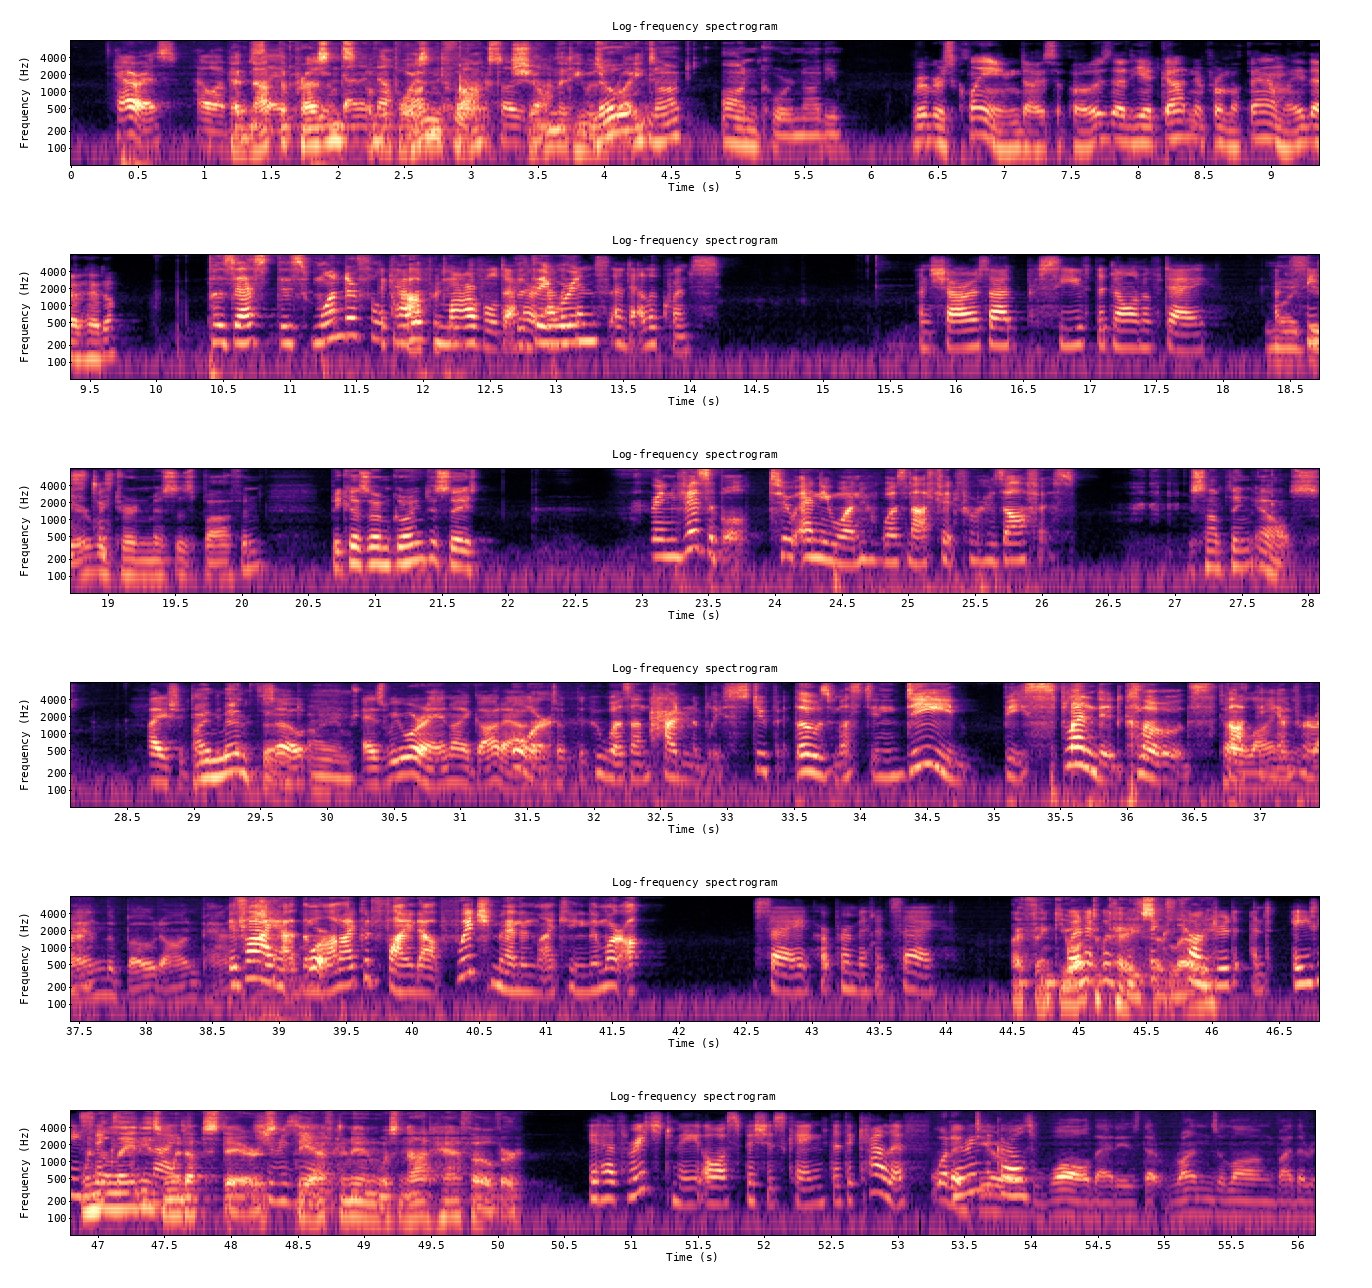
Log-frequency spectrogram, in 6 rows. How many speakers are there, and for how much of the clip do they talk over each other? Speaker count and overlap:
6, about 26%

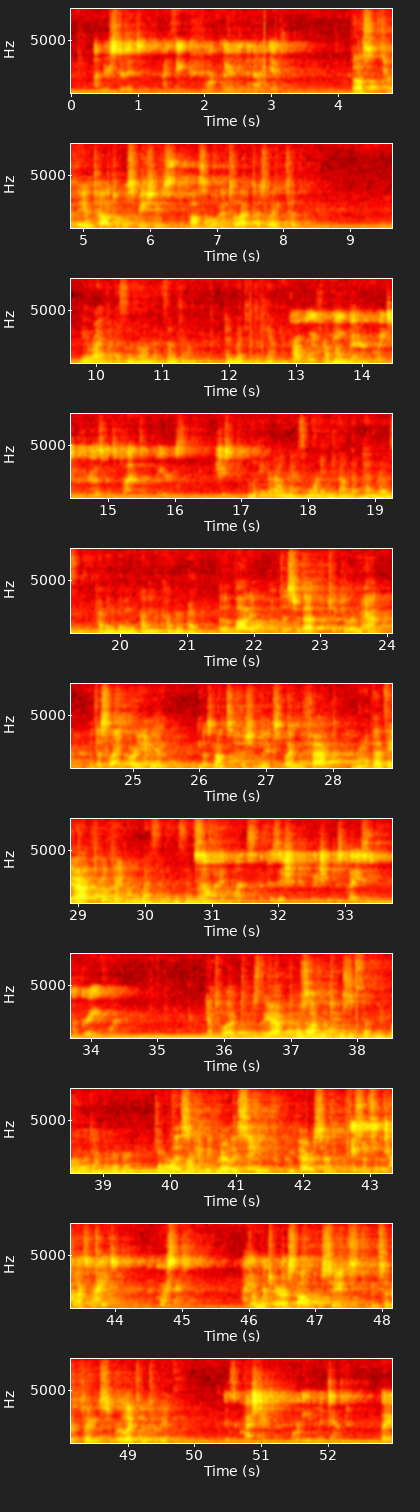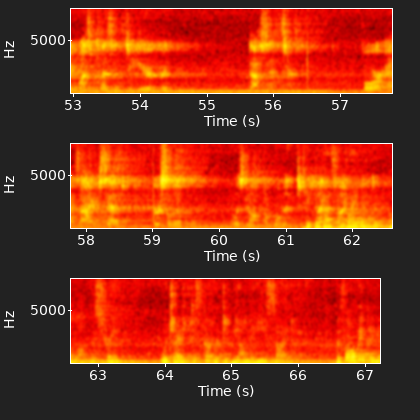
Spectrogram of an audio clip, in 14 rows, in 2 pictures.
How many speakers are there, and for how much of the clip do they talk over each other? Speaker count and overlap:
3, about 12%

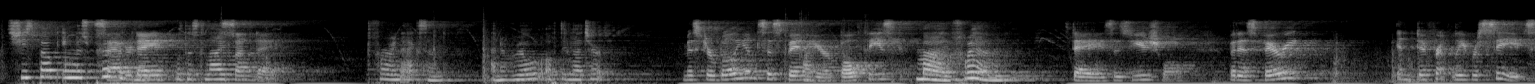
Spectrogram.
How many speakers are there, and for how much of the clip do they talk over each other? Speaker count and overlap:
2, about 16%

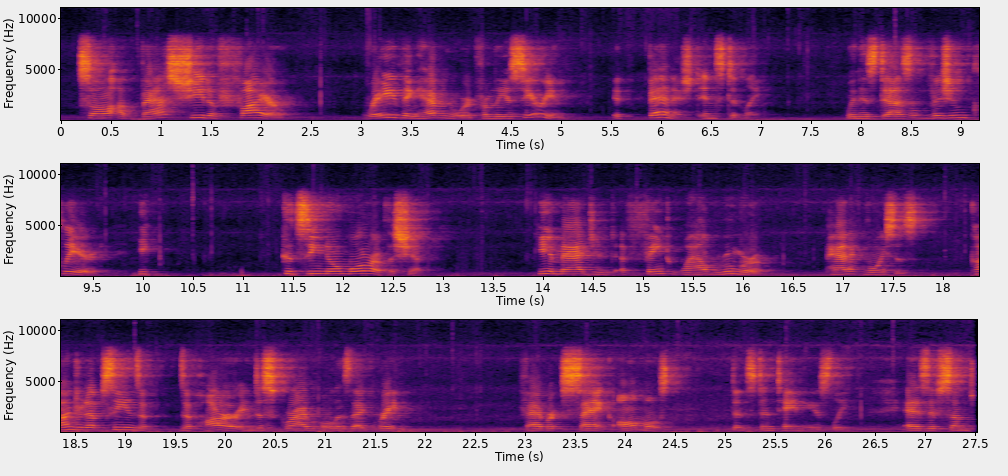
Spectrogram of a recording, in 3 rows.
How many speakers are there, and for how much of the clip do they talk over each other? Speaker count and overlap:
1, no overlap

